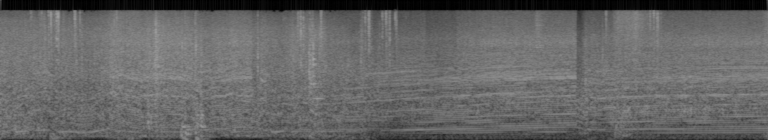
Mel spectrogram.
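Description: A car engine roars and revs higher as the car speeds up.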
